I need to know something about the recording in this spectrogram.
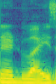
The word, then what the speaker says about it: advice: it's like an object please give me an advice I want to give you an advice so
